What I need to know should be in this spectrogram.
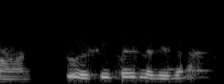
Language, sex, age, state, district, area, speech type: Hindi, male, 45-60, Rajasthan, Karauli, rural, conversation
